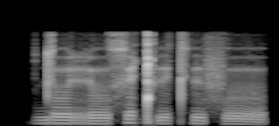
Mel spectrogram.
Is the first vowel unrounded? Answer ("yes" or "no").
no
